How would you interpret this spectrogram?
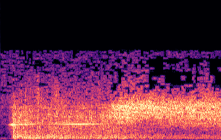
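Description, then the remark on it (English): A rocket motor ignites with a sudden loud burst, then settles into a steady, heavy roar that continues unbroken to the end, with a faint hum running through it and no voices. “Oh, thank goodness I don't have to get up again to turn the motor off.”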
